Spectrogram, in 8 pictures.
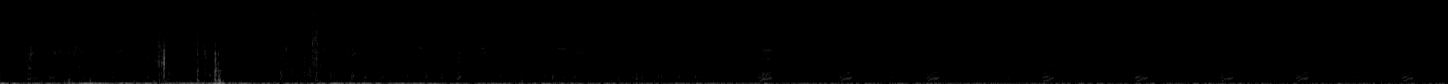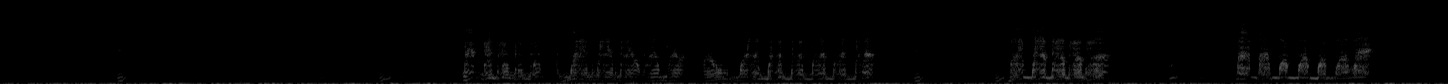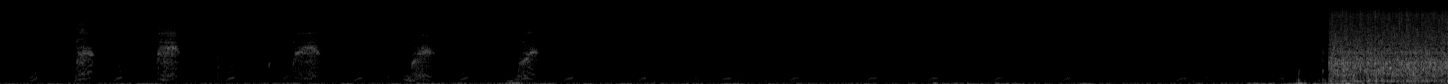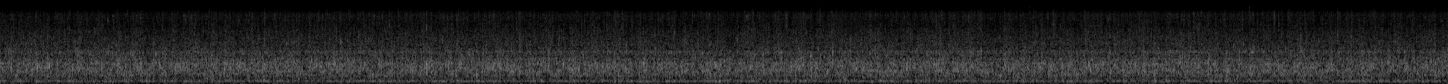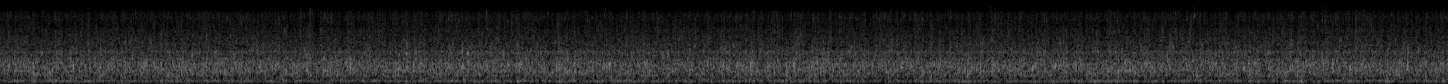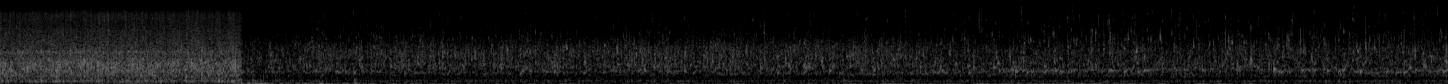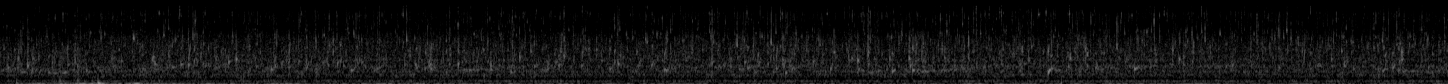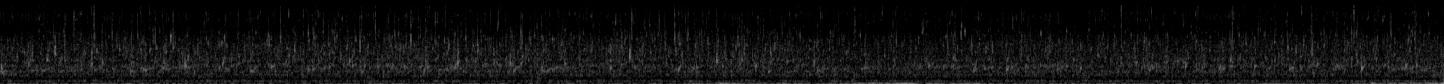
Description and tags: Microremous d'eau
small brook south of France, water gurgling,very close take,Zoom H4N internal mics ,stereo,48kHz,16bits,wave
field, water, outside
